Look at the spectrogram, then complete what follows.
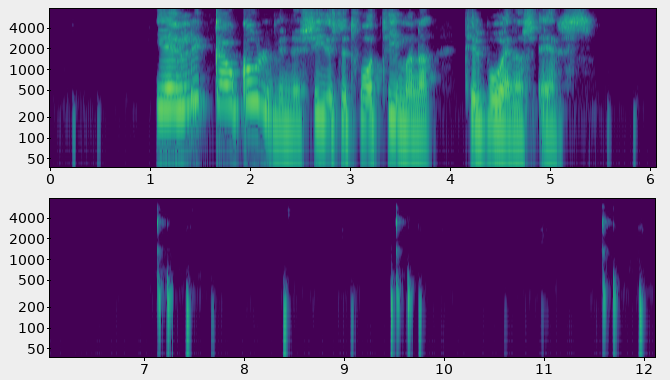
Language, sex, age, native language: Icelandic, female, 60-69, Icelandic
